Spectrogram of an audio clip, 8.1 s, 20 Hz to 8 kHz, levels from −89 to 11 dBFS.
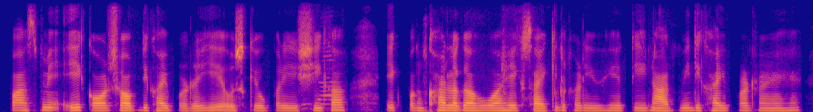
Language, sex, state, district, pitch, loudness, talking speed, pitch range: Hindi, female, Uttar Pradesh, Lalitpur, 170 Hz, -21 LUFS, 215 wpm, 165-175 Hz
